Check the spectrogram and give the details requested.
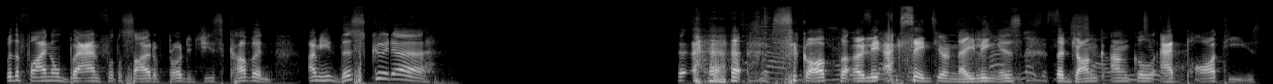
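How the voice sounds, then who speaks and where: A South African man calls a live esports match with a bright, ringing tone and a slow, drawn-out delivery. His voice sits a little high for a man and sounds close and dry, and he jokes about himself and laughs between the calls. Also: no echo. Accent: South African English. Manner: jokey and self-mocking, laughs between calls. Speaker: esports caster.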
